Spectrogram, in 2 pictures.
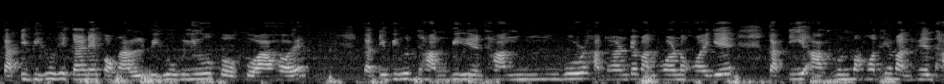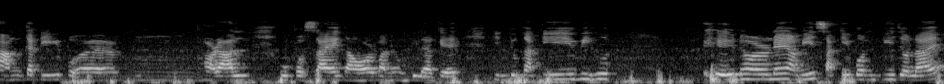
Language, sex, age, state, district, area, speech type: Assamese, female, 45-60, Assam, Tinsukia, rural, spontaneous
